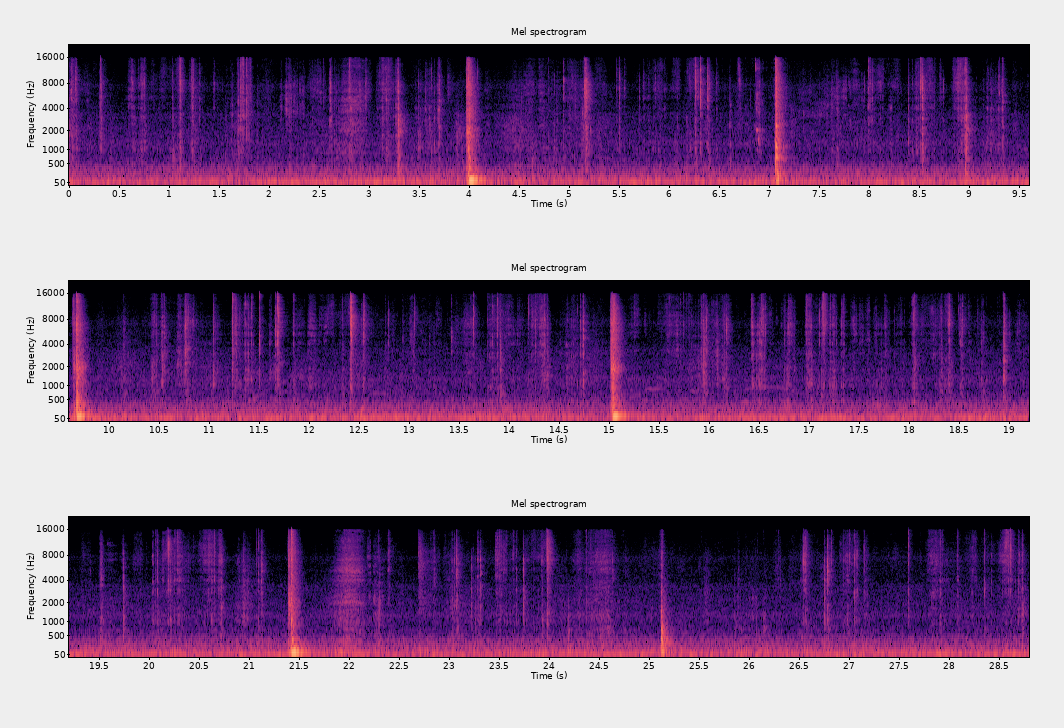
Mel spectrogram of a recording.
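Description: Clicking and ticking of rigid plastic card top loaders and sleeves being handled, with a sharp knock against the table every few seconds, about six in all.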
